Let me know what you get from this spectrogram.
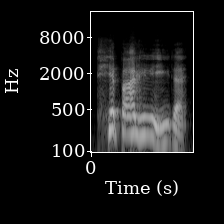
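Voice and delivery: put-on high, loud child's voice; gleeful boy. A narrator's reading. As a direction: pipe up like an amused little boy. Emil gleefully explains the hoisted flag.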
